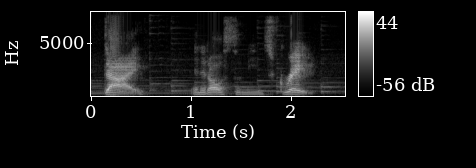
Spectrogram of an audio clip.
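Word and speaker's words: 大: the surrounding mountains with the character for big which is pronounced die and it also means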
